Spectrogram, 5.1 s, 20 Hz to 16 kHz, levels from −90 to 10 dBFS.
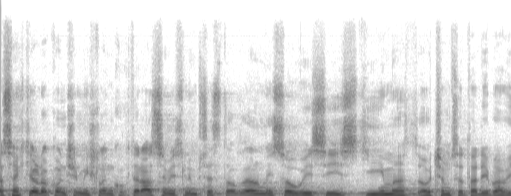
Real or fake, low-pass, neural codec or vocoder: real; 14.4 kHz; none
